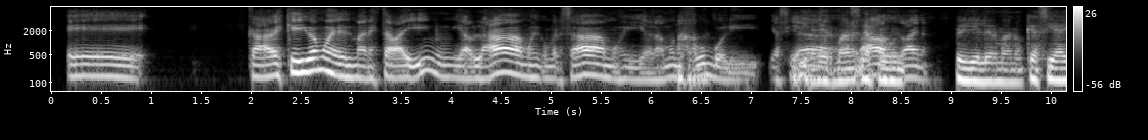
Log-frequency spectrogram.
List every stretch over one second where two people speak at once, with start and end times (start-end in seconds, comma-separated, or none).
7.4-8.6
